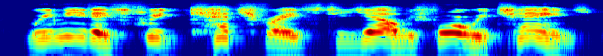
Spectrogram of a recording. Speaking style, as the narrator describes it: Billy blurts out

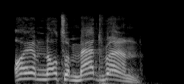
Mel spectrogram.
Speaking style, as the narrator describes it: he cried out

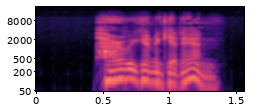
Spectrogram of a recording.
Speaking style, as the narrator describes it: I asked breathlessly

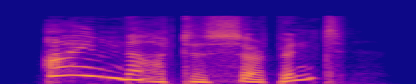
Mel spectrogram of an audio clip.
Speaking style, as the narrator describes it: said Alice indignantly

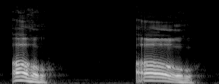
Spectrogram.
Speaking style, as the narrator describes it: Della cried

